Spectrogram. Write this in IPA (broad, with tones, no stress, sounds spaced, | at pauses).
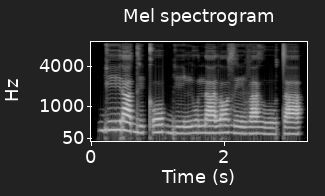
ɡ iː˦ ɾ a˦ d i˨ kʼ oː˦ ɡ͡b iː˨ ɲ u˦ n a˦ l ɔ˦ z ĩ˨ v a˦ ɣ uː˨ t a˦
